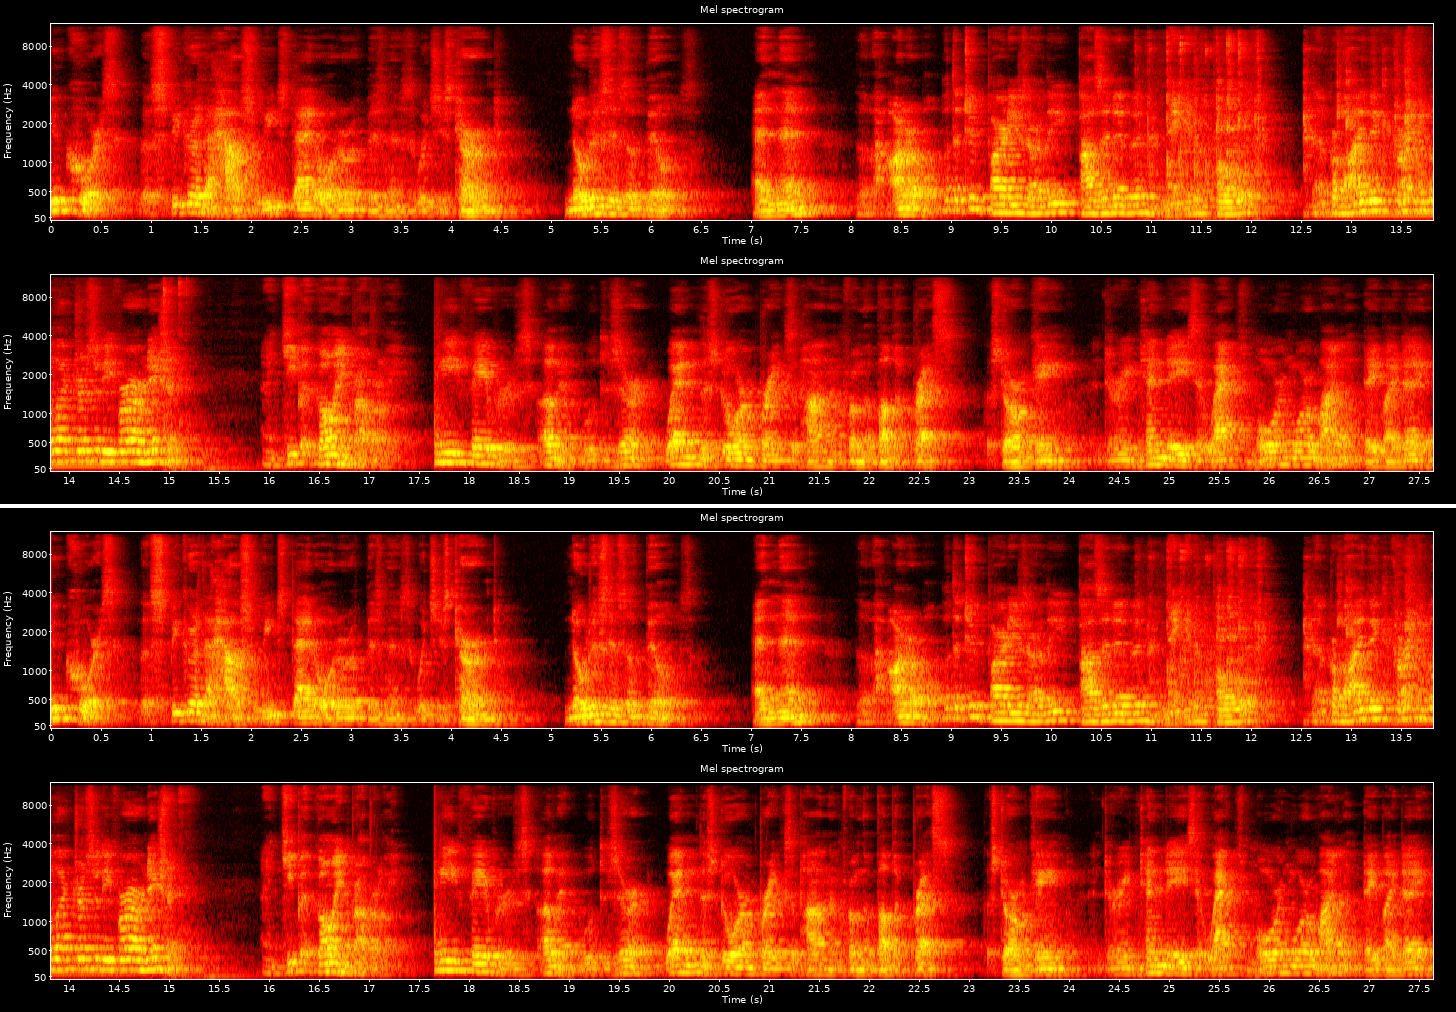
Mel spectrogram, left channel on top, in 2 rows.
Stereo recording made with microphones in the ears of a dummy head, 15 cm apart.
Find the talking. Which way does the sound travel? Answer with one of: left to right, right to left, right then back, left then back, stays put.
left then back.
